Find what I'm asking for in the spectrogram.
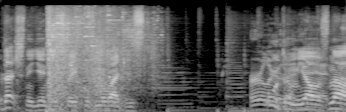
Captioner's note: glass shatters, electricity crackles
